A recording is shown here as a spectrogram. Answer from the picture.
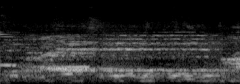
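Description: Choir singing unaccompanied, several voices holding sustained notes together.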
